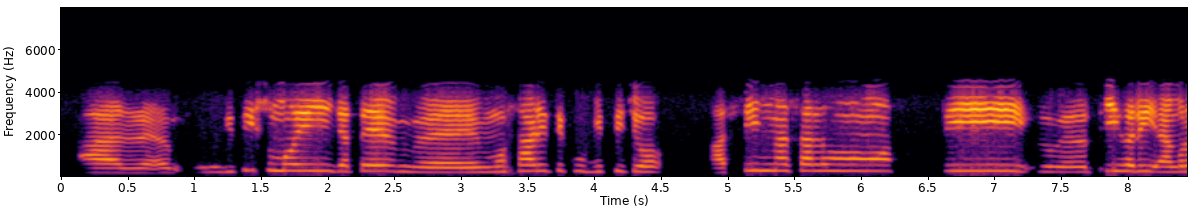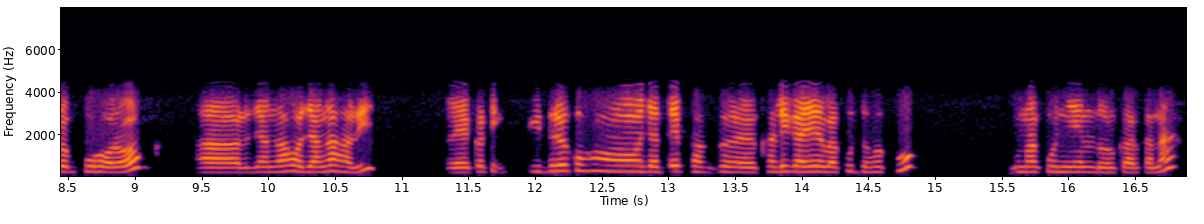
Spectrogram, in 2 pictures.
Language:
Santali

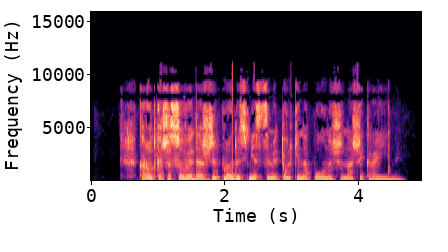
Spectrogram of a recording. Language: Belarusian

